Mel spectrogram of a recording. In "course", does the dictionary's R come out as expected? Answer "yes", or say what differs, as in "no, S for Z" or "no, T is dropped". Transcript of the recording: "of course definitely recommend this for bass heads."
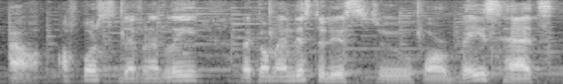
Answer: yes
